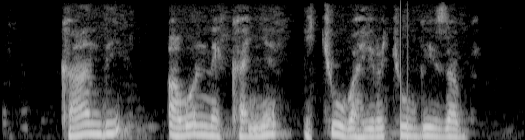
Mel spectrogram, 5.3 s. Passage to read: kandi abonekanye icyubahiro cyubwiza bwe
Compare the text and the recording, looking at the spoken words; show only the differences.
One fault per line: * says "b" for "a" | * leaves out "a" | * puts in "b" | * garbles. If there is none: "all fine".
all fine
